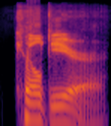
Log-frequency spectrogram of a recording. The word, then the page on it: killdeer: American English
